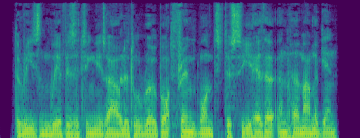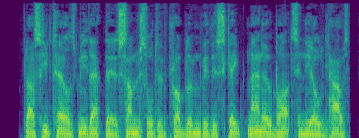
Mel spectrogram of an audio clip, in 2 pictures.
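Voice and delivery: ordinary delivery, nothing marked

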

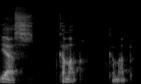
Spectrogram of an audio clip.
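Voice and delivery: acted, gracious, regal queenly whisper. Retelling how Dorothy answered when asked to join her on the bench, imitating Dorothy's gracious reply. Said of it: "graciously said".

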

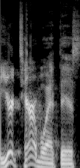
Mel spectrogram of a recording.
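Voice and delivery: ordinary delivery

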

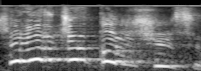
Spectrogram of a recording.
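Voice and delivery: high voice with swooping pitch.

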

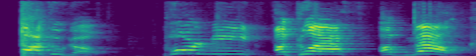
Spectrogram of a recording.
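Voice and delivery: shrill, very high, drawn-out shout. Demanding a glass of milk from a school friend, yelling. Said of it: "Why are you yelling at me?".

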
